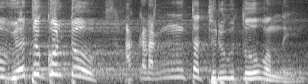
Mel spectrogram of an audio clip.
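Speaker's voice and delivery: ordinary talk, nothing marked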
